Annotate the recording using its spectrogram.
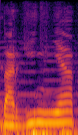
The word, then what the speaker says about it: Varginha: Claro, es Varginha, pero se escribe Varginha con H intercalada. – Como vagina.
